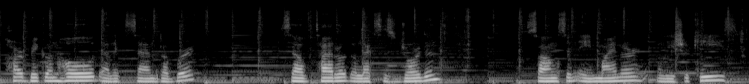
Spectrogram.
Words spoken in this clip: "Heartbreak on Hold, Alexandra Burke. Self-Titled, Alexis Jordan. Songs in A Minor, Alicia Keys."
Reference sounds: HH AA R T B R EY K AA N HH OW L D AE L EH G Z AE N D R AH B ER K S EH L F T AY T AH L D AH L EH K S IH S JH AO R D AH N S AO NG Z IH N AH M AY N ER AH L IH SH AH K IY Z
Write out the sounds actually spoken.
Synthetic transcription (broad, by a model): HH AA R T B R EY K AA N HH OW L D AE L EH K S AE N D R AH B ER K S EH L F T AY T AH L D AH L EH K S IH S JH AO R D AH N S AO NG S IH N AH M AY N ER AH L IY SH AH K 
